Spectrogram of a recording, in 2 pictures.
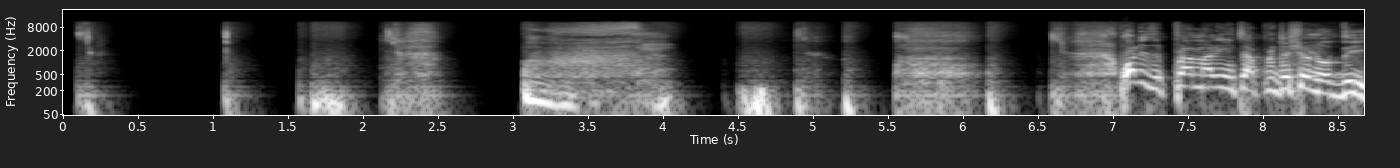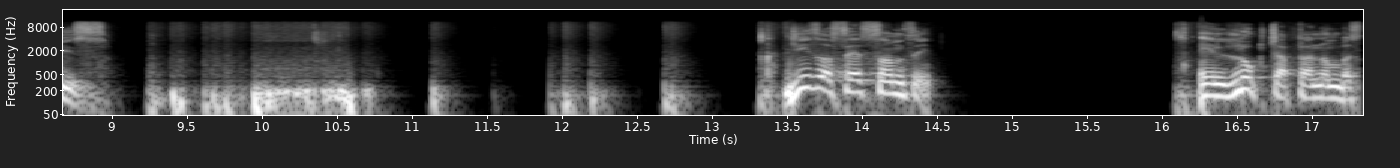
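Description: A man preaches with animation into a microphone, in short bursts with pauses.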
